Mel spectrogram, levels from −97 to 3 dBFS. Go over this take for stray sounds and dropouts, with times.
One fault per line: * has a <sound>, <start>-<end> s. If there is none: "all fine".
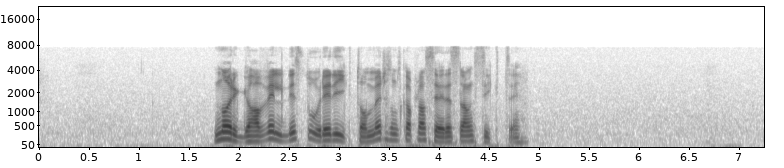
all fine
